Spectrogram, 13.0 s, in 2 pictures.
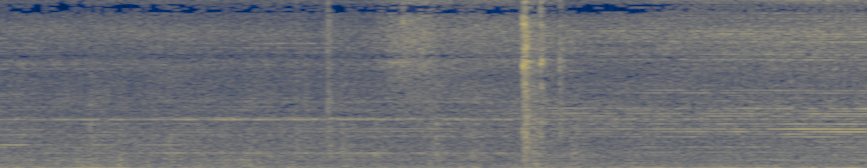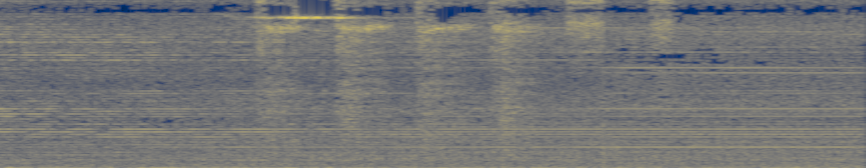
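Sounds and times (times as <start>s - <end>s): electric train rolling with hum: 0.0s - 13.0s
high-pitched wheel squeals: 8.4s - 11.0s.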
